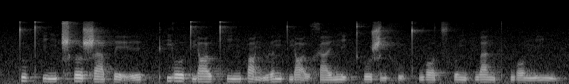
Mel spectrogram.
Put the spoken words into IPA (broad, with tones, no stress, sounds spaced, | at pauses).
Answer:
t̪ u˥˩ t̪ʰ i˧˥ ŋ ʈ͡ʂʰ ɤ˥˩ ʂ ä˧˥ p ḛ˨˩˦ ɪ̯ | pʰ j o˥˩ ʊ̯ t̪ j ɑ˧˥ ʊ̯ t̪ʰ i˧˥ ŋ p ɑ̰˨˩ ŋ ɻ ə˥˩ n t̪ j ɑ̰˨˩ ʊ̯ x a˧˥ ɪ̯ n̪ ḭ˨˩ kʰ u˥˩ ʂ ə˩ n x ṵ˨˩ t̪ʰ w ɔ˥ t͡sʰ ʊ˥˧ ŋ f w a˥˧ n pʰ w ɔ˥˧ n̪ i˥˩ ŋ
